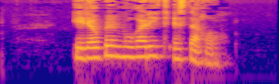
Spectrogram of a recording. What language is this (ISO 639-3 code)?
eus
